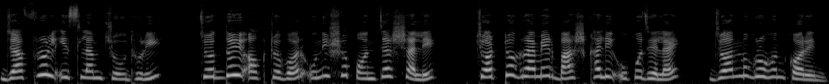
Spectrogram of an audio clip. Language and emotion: Bengali, neutral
